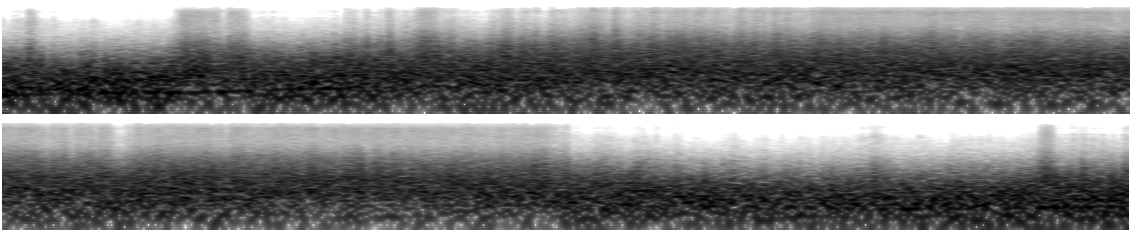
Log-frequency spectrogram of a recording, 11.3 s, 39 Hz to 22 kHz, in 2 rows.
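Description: Nissan S13 Silvia's turbocharged engine running hard at speed on a race track under heavy wind noise on the microphone. The higher hiss thins for a couple of seconds near the end.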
